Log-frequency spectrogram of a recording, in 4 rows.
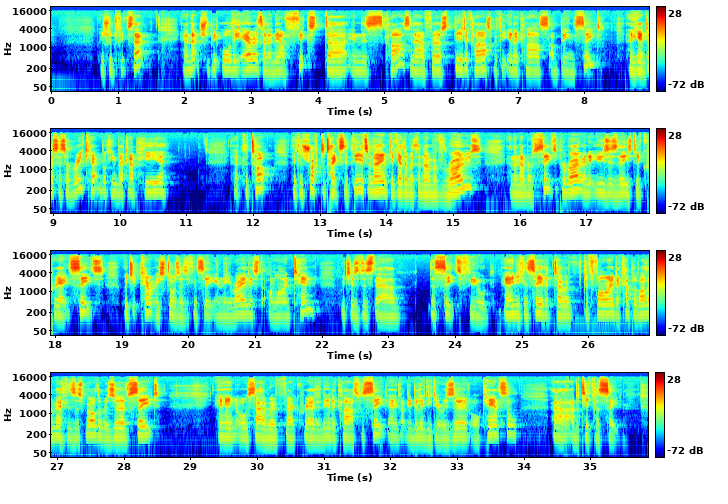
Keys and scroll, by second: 0.4 super+n.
